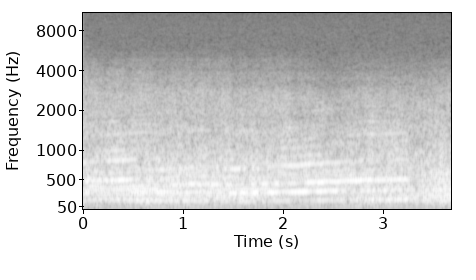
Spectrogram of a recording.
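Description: A 1995 TVR Tuscan race car accelerates hard on a circuit, its engine roaring loud and steady throughout with no voices over it.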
